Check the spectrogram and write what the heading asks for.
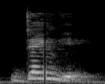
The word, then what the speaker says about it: dengue: It can be dengue, it can be dengue. What it is not is dengue, even if it's spelled that way. So remember, dengue is fine, dengue is not.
